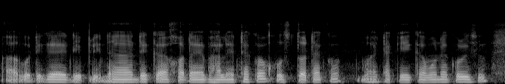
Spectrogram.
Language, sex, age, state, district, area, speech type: Assamese, male, 18-30, Assam, Nagaon, rural, spontaneous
